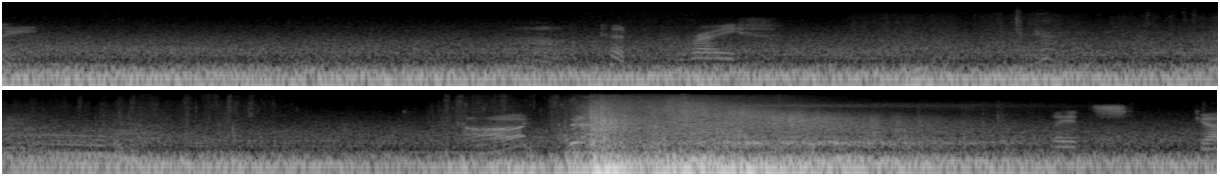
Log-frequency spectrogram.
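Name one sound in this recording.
Wind howls steadily across open ground.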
